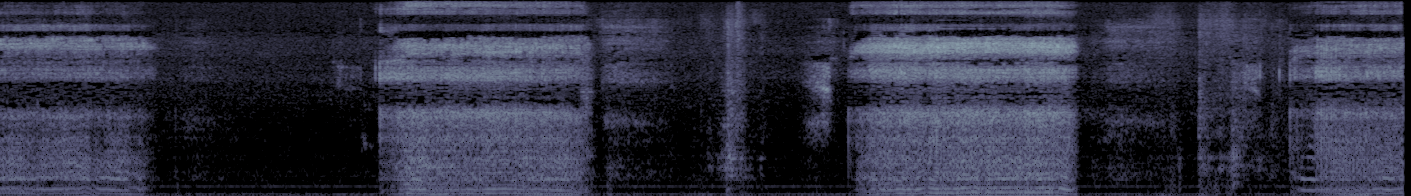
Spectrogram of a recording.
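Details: Pet snoring: loud, rough, rattling snores in long bursts every few seconds, with quieter breathing between; ordinary snoring.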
